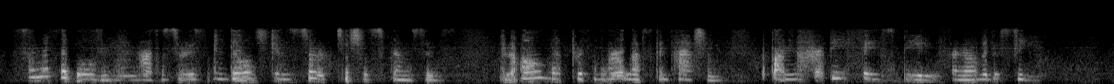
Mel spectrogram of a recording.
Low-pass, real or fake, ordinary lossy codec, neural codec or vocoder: 5.4 kHz; fake; Opus, 16 kbps; codec, 44.1 kHz, 0.9 kbps, DAC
